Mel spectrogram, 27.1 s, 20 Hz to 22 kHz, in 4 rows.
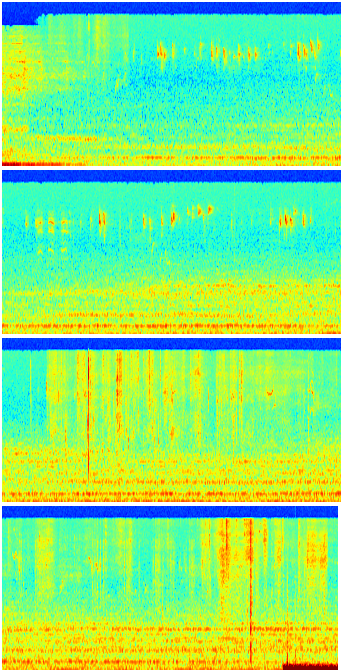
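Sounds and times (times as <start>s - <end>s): steady low hum: 26.0s - 27.0s.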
